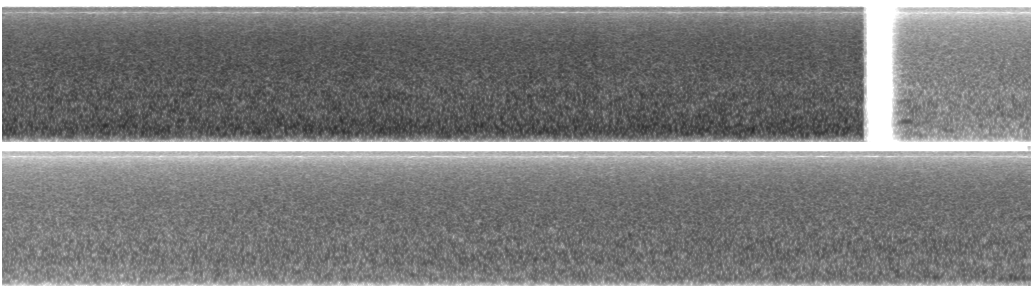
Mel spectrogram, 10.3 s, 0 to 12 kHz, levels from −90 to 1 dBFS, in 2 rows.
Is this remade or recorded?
recorded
